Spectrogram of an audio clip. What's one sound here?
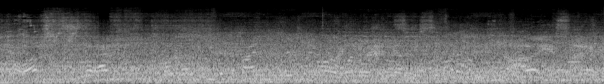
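Gunshots from a video game play through loudspeakers.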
